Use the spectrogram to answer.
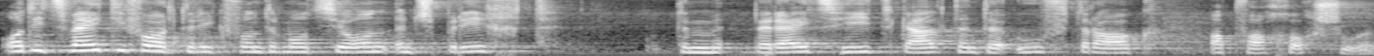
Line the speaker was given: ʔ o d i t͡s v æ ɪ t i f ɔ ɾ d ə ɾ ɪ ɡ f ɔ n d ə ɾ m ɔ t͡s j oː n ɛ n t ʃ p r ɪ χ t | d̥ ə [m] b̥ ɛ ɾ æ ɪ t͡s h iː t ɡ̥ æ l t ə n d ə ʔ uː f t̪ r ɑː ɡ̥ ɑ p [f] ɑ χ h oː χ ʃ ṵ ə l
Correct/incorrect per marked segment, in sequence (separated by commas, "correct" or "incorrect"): correct, correct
